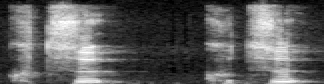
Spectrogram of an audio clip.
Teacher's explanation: Sí decimos la U si se fijan, pero es como un suspiro, es muy bajita.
